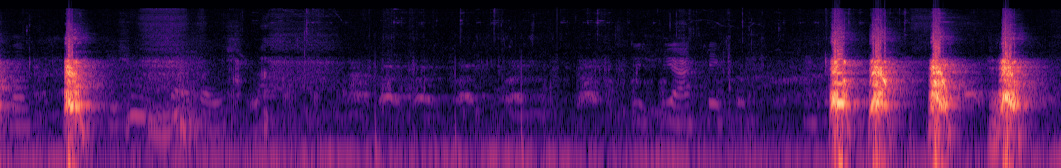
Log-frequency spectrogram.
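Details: Dogs, a German Pointer and a Dachshund, bark once, fall quiet amid faint whines and murmuring, then burst into four quick barks near the end.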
